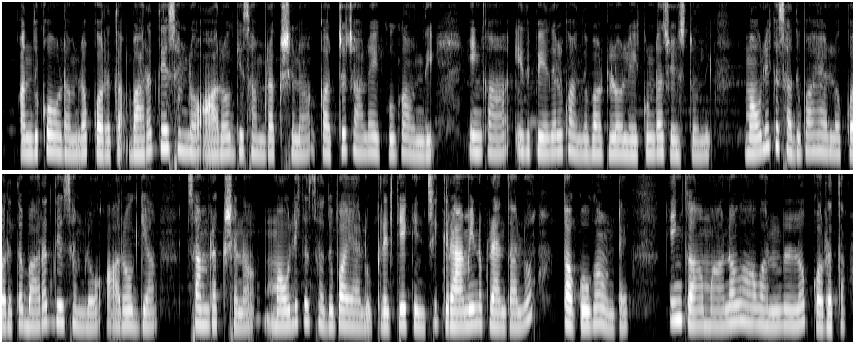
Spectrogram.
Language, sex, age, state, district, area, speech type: Telugu, female, 18-30, Andhra Pradesh, Krishna, urban, spontaneous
